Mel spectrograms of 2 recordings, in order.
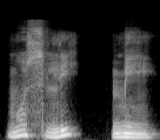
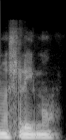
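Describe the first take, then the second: First: The word ends with an i vowel. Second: The word ends with a u vowel. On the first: The speaker calls it right. "Itu pasti bacanya muslimi" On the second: The speaker calls it wrong. "bukan muslimu"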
